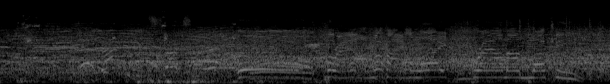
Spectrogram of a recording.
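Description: Arena crowd during a netball match, a steady din with individual voices shouting above it, and thuds of the ball and players' feet on the court.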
